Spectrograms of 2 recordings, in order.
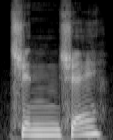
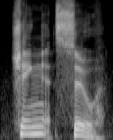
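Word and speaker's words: Qingce: I learned the pronunciation for this last time, but I'm... Chinche?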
